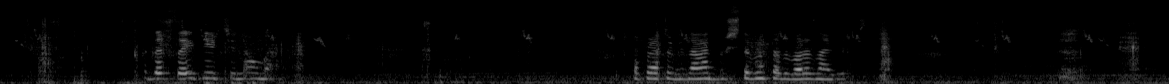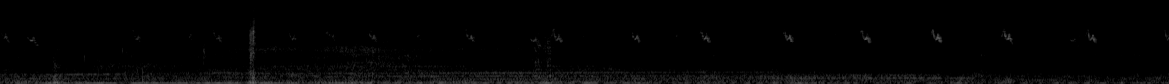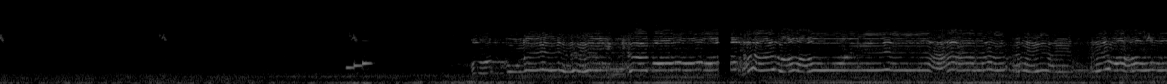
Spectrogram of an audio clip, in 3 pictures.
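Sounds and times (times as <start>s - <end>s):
small bird chirping: 14.9s - 27.2s.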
